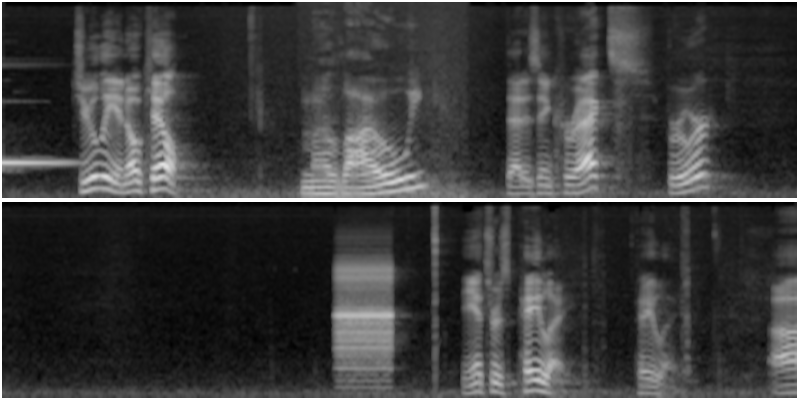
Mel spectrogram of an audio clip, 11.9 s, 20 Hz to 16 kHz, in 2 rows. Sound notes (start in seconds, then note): 0.0 beep; 8.4 buzzer buzzes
